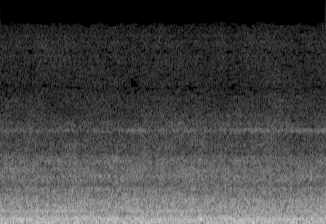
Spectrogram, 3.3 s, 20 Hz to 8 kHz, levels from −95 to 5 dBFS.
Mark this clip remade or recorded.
remade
